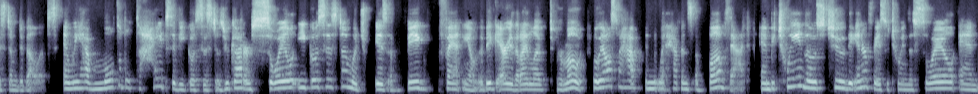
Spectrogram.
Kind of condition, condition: link, video call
